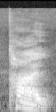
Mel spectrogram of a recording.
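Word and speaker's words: tie: ことです 106 番タイタイ発音に注意ですね最初の部分で T っていう風に読まないように気をつけましょうネクタイとか紐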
